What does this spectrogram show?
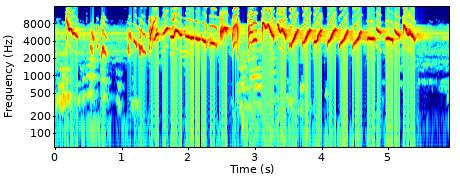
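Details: Javan white-eye masteran song made to get replies: an energetic, uneven medley of high chirps and slurred notes building into a rapid, regular run of sharp, descending chips.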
